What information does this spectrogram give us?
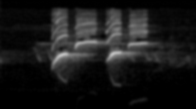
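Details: Grey-winged blackbird song: two short clear whistled phrases, each a rising slurred note followed by sustained higher fluty tones, separated by a brief pause, in a quiet setting.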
